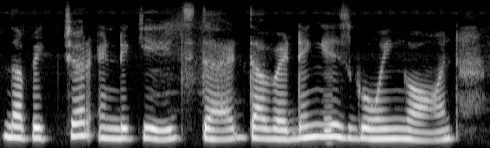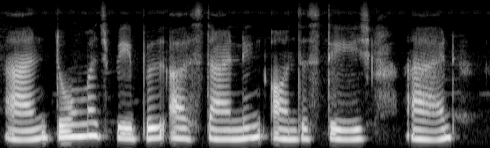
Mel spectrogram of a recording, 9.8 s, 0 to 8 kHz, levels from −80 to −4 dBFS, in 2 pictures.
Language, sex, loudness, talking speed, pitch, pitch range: English, female, -16 LUFS, 120 wpm, 205 Hz, 190-220 Hz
